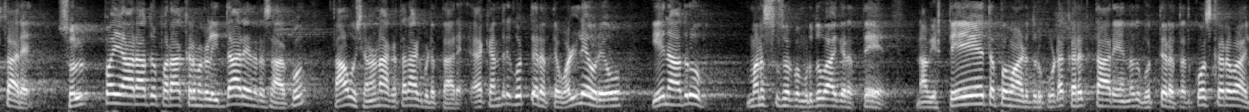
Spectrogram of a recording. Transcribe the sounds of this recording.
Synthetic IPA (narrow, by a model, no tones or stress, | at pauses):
t̪aːɾe | sʋɐlpɐjaːɾaːd̪ɾupɐɾaːkɾɐmɐɡɐɭid̪ːaːɾeɐnd̪ɐɾesa̰ːku | t̪aːʋuʃɐɾɐɳaːɡɐt̪ːɐɾaːɡbiɽut̪ːaːɾe̞̰jaːkeːnd̪ɐɾeɡot̪ːiɾɐt̪ːe̞oɭːeɐʋɐɾejoː | eːnaːd̪ɾu | mɐnɐsːus̬ʋɐlpɐmɾud̪ʱuʋaːɡiɾɐt̪ːe̞ | naːʋɛʂʈeːt̪ɐpːɐmaːɽid̪ɾuːkuːɽɐkɐɾɐkt̪aːɾe̞ɐnːoːd̪uɡot̪ːiɾɐt̪ːeɐd̪ɐkːoːskɐɾɐʋaːɡi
